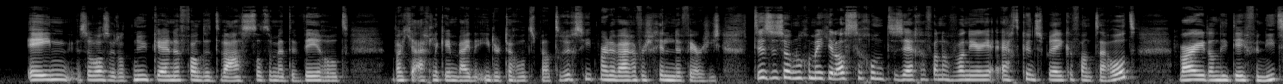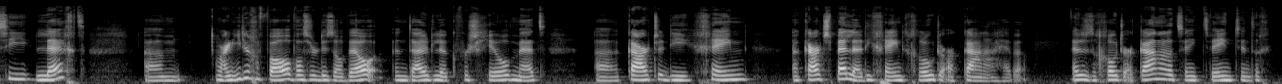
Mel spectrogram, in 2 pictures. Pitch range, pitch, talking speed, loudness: 190-215 Hz, 200 Hz, 200 wpm, -19 LUFS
